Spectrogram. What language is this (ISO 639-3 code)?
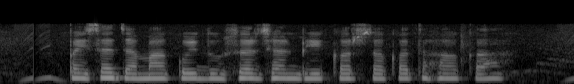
hne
